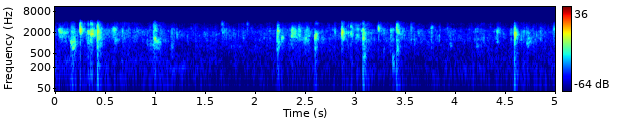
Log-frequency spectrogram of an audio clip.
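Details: Wild boar (Sus scrofa) being fed acorns collected by schoolchildren in Hagen-Hohenlimburg, smacking with enjoyment while they eat: a run of sharp, irregular clicks, chewing and wet crunches.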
